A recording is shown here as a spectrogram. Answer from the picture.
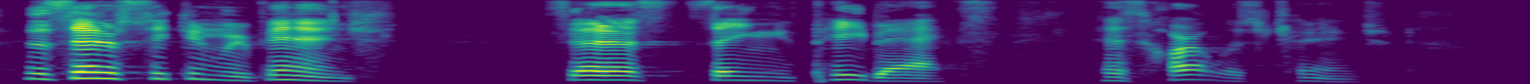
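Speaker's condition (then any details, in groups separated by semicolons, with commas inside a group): Cerebral palsy; lifelong disability since youth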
